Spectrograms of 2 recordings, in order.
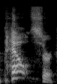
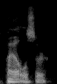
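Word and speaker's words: Pelzer: is openly she's from Peltzer a place so country the Z is pronounced it's it's palzer Peltzer I have been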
